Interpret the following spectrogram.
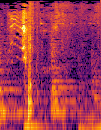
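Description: Background music with a steady bass line, and a single cat meow about half a second in.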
